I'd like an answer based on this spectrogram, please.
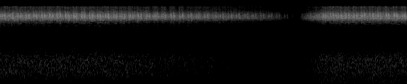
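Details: Insects give a shrill, very high-pitched continuous trill with a fine pulsing texture. It fades away to brief silence just before the three-second mark, then swells back at full strength.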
